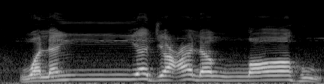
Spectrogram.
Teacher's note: نون ساکن کے بعد یا ہے، اس جگہ پہ ادغام مع الغنہ کیجئے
